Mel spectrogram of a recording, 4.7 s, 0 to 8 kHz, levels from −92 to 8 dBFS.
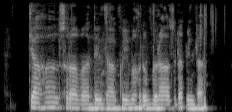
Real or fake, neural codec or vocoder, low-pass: real; none; 7.2 kHz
